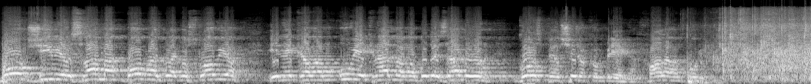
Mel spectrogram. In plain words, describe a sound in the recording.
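A middle-aged man speaks with passion through a microphone in a large hall.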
